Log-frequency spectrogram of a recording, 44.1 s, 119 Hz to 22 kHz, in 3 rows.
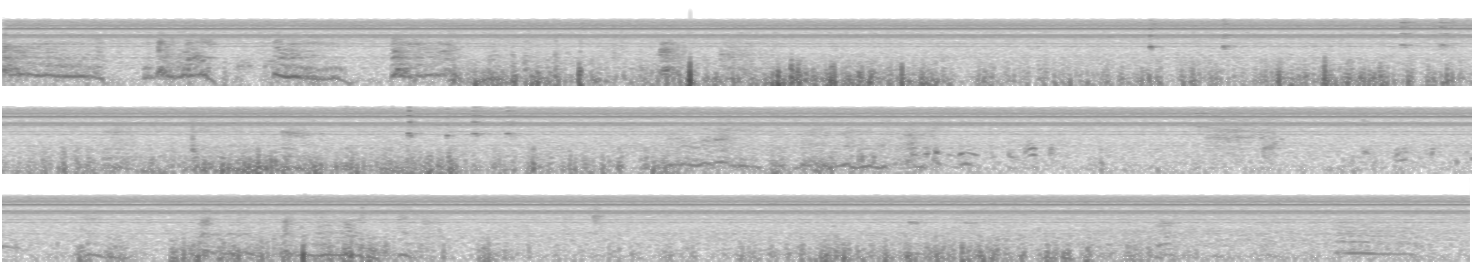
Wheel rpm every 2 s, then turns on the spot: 0, 0, 0, 0, 0, 0, 0, 0, 0, 0, 0, 0, 0, 0, 0, 0, 0, 0, 0, 0, 0, 0.
none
